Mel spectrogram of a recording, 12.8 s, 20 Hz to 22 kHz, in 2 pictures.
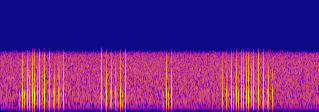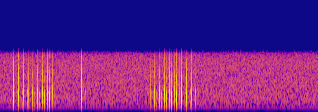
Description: Pulse dialling, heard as clicks on a phone line, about 10 pulses a second, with phone line noise. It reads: 9 5 2 0 8 1 9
